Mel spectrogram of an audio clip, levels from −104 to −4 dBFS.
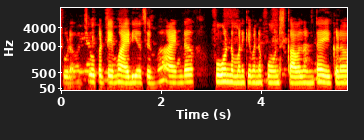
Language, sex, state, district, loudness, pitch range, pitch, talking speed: Telugu, female, Telangana, Karimnagar, -19 LUFS, 190-210 Hz, 195 Hz, 105 wpm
